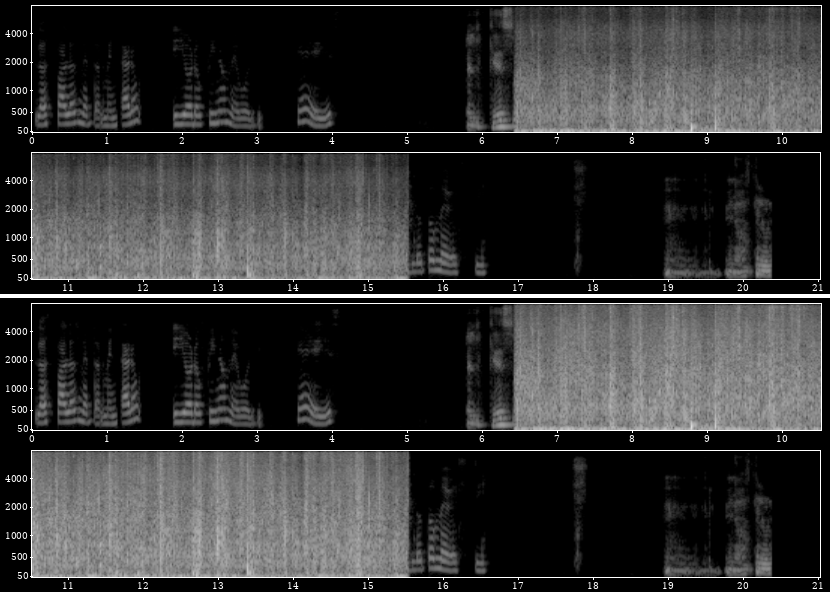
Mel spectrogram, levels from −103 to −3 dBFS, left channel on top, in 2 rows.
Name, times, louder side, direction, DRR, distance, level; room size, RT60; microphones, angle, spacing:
voice 1, 0.0-1.5 1.9-3.0 3.5-4.1 15.3-16.6 17.7-17.9, right 2 dB, 40° right, 4.0 m, -60 dB
voice 2, 5.8-6.6 14.8-15.4 18.9-20.4, equal, 5° left, 1.2 m, -56 dB
Livestock farm animals working animals, 6.4-15.5, right 6 dB, 60° right, 0.5 m, -34 dB
head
